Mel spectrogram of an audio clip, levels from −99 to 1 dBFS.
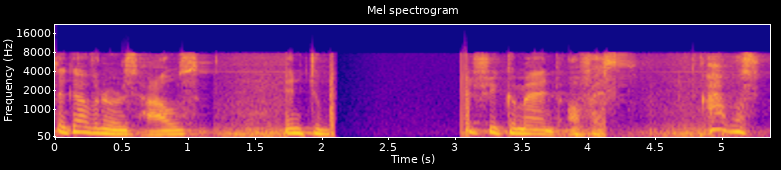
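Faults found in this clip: Gain pumping throughout, likely an input gain set too high with a fast limiter riding it. Around 25 dB gain swing. Waveform flattened, little dynamic range.

Lost LE Audio frames, 1.08–1.18 s (about 98 ms, fits thirteen 7.5 ms frames) and 4.07–4.28 s (about 128 ms lost, scattered over 210 ms, longest run about 70 ms). LC3 concealment repeats the last spectrum with randomised phase. Tones smear to hiss, fading. Spectrogram: harmonic lines dissolve into broadband blur.

Cable pulled and plugged in, 2.05–3.09 s. Pop at 2.05 s, then near silence for about 0.99 s, a 36 ms burst of 60 Hz mains buzz as the tip touches, and a second pop at 3.09 s. Waveform: two spikes bracketing a flat stretch. Spectrogram: vertical broadband lines at each end, a short band of 60 Hz and harmonics just before reconnection, all below the call path's 8 kHz ceiling.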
